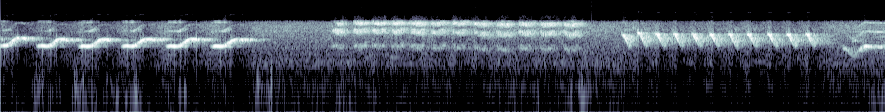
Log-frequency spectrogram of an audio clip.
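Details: Laughingthrush song used as a training recording for songbirds: a run of repeated rising whistles, then a chattering series of higher notes, then a fast string of sharp upslurred notes.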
